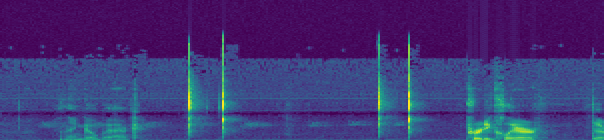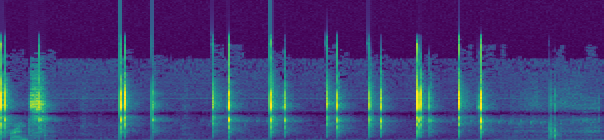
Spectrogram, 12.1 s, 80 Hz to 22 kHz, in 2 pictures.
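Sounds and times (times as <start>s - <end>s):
solenoid clicking: 1.9s - 2.4s, 3.8s - 4.3s, 7.2s - 11.0s.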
